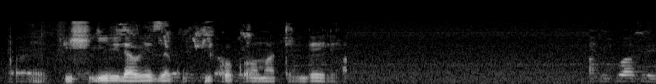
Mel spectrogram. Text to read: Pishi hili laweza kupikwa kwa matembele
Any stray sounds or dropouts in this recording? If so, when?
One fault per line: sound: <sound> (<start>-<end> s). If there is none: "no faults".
no faults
